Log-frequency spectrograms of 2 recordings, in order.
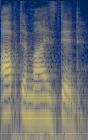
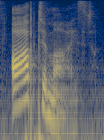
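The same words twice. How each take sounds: First: The ending is not a blended d sound. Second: The ending is a d sound blended with z. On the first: The speaker calls it wrong. "not optimized" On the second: The speaker calls it right. "It's optimized, not optimized. Emphasize that ed sound so it's pronounced as a d"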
